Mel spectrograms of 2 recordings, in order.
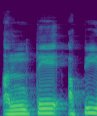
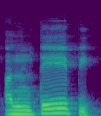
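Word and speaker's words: अन्तेऽपि: कोयम इस तरह से और अंते अपि न पढ़ कर के अंते प इस तरह से पढ़ना है प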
